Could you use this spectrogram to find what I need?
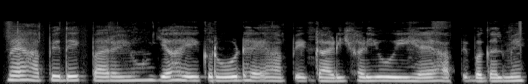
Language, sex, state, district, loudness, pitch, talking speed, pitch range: Hindi, female, Chhattisgarh, Raipur, -14 LUFS, 175 Hz, 270 wpm, 165-185 Hz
